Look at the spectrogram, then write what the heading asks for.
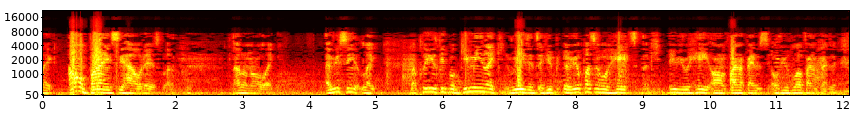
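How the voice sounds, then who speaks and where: In a room with audible echo and noticeable background noise, a man with an American accent speaks fairly quickly at a medium pitch. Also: ordinary pitch variation. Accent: Boston accent, self-described as bad. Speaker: gaming vlogger. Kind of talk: casual video blog monologue. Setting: at home at night, webcam. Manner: halting, many fillers and restarts.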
